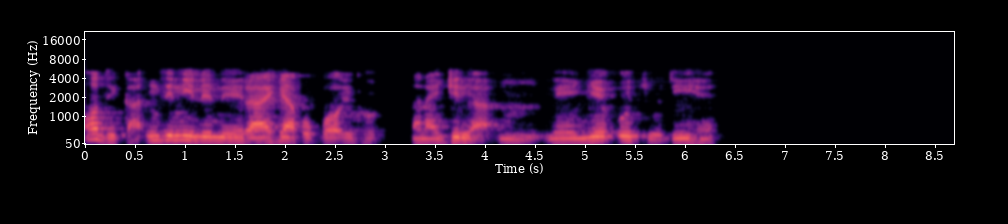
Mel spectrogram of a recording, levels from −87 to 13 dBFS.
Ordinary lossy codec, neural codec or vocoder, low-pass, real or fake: AAC, 32 kbps; none; 5.4 kHz; real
